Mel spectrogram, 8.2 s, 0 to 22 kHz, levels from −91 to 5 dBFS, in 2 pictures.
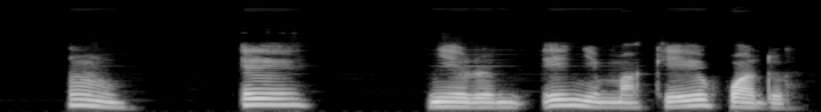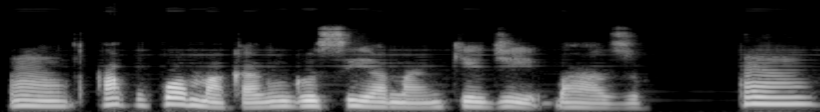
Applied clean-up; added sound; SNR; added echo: neural mask model DeepFilterNet 3.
